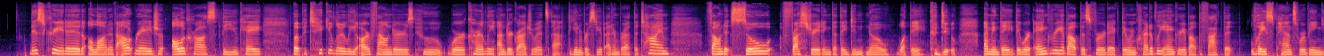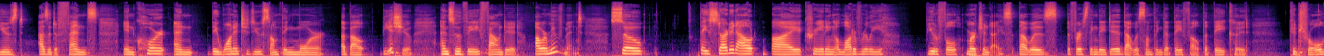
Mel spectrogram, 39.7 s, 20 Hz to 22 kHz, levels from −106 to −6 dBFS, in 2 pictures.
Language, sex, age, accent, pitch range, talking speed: English, female, 10-29, American, 160-185 Hz, 165 wpm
